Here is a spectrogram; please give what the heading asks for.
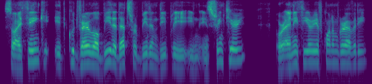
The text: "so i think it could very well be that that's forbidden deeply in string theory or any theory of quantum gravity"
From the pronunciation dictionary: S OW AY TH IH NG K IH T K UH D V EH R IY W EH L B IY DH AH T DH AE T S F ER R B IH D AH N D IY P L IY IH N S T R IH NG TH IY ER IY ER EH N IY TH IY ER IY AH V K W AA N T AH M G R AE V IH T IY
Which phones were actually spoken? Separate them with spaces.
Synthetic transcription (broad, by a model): S OW AY TH IH NG K IH T K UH D V EH R IY W EH L B IY DH AH T DH AE T S F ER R B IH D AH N D IY P L IY IH N S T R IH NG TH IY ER IY ER EH N IY TH IY ER IY AH V K W AA N T AH M G R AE V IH T IY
